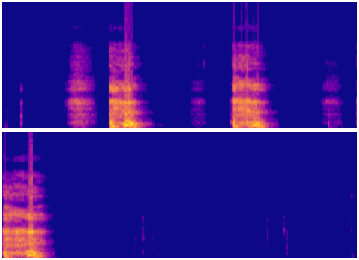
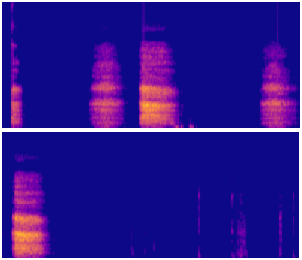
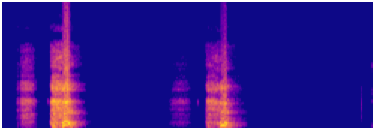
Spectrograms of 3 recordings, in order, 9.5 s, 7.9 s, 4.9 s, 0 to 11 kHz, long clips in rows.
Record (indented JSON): {
  "three_cough_length": "9.5 s",
  "three_cough_amplitude": 32768,
  "three_cough_signal_mean_std_ratio": 0.29,
  "exhalation_length": "7.9 s",
  "exhalation_amplitude": 23632,
  "exhalation_signal_mean_std_ratio": 0.29,
  "cough_length": "4.9 s",
  "cough_amplitude": 32768,
  "cough_signal_mean_std_ratio": 0.27,
  "survey_phase": "beta (2021-08-13 to 2022-03-07)",
  "age": "65+",
  "gender": "Male",
  "wearing_mask": "No",
  "symptom_none": true,
  "smoker_status": "Current smoker (11 or more cigarettes per day)",
  "respiratory_condition_asthma": false,
  "respiratory_condition_other": false,
  "recruitment_source": "REACT",
  "submission_delay": "0 days",
  "covid_test_result": "Negative",
  "covid_test_method": "RT-qPCR",
  "influenza_a_test_result": "Negative",
  "influenza_b_test_result": "Negative"
}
